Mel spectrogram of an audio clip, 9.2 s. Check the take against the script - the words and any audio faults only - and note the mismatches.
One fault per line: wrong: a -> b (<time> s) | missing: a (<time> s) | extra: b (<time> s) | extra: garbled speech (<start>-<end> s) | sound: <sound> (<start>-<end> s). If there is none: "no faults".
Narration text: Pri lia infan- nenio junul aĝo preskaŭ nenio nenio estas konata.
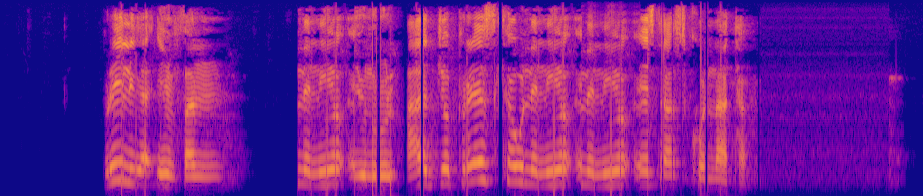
no faults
